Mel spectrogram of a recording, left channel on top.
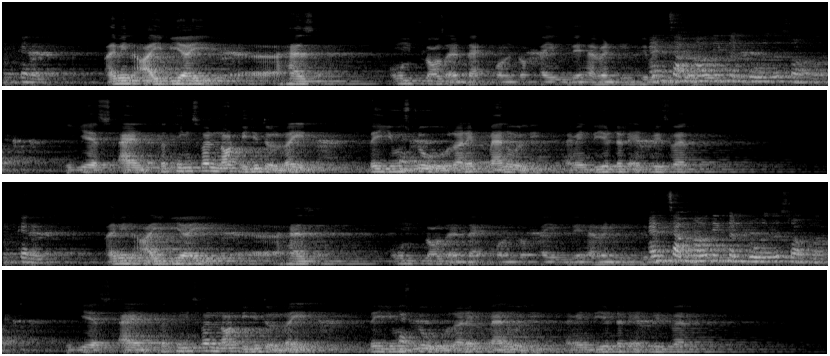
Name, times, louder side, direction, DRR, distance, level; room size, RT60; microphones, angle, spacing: voice 1, 0.2-0.5 6.5-8.4 12.2-12.4, right 3 dB, 55° right, 3 dB, 0.4 m, -28 dB
voice 2, 1.0-3.2 3.9-7.2 8.9-11.6 11.9-15.2, left 3 dB, 30° left, 8 dB, 0.4 m, -28 dB
12.0 x 5.8 x 3.8 m, 2.2 s
head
